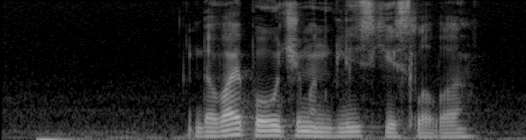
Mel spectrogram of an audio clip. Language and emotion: Russian, neutral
